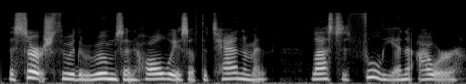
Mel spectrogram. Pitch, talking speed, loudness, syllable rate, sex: 240 Hz, 180 wpm, -18 LUFS, 4.7 syllables/s, female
